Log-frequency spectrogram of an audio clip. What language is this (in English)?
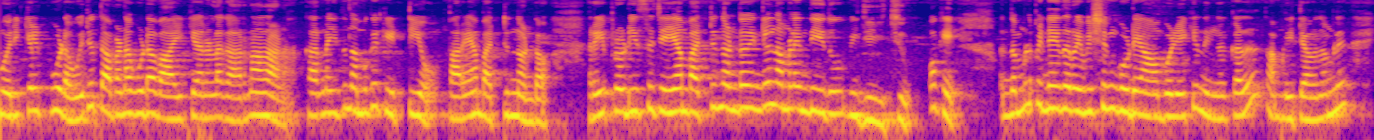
Malayalam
